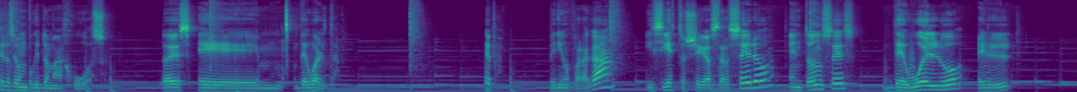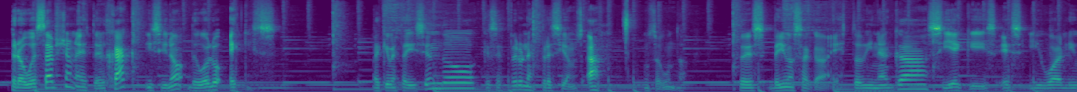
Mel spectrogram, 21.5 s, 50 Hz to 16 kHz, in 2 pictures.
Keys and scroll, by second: 4.8-6.3 typing, 8.3 Escape, 9.1 h, 10.1 l, 10.7 h, 11.4 l, 12.9 ctrl+s, 13.8 space, 14.0 n, 14.3 Escape, 15.1 h, 15.5 l, 16.4 h, 19.0 l, 20.8-21.5 typing, 21.1 Escape.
